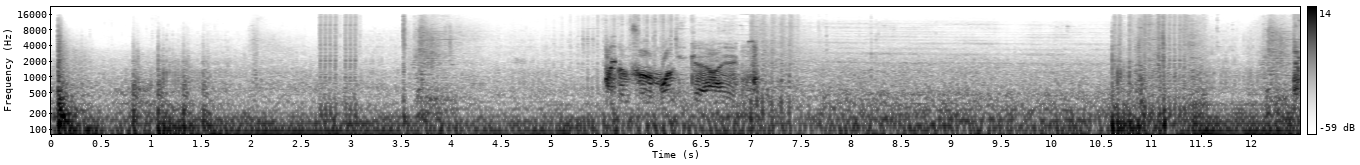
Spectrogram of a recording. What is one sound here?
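Gunshots from a rifle crack in quick bursts.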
